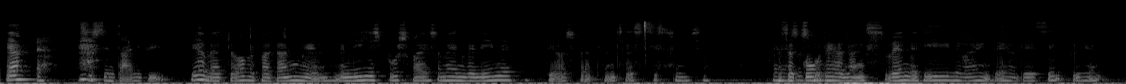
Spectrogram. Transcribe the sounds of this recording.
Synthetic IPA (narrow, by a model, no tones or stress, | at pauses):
jæjæsnsd̥end̥ɑ̈ɪlib̥y̰ːʋihɑ̈ʋæɐd̥ːæɒ̽b̥ed̥̚pʰɑ̈ɡ̥ɑ̈ŋəmemenliləsb̥usʁɑ̈ɪsɒmæe̝nʋene̝nəd̥e̝hæɒ̽sʋæɐ̰d̥fænt͡sʰæsd̥isɡ̥synsjɑ̈ɪælsɒɡ̥o̝̰ːd̥æɐ̰lɑ̈ŋ̰sʋæn̰æhe̝ːləʋɑ̈ɪ̰n̩d̥æɒd̥e̝æsem̰b̥l̩hen̰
